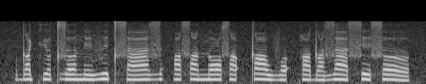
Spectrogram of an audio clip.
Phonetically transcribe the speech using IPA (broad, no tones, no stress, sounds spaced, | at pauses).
dˤ ɪ kʲ ɔ t z ʌ n e v ɪ t s a z | ə sˤ e n ɔ sˤ e ʔ tˤ a w v ɔ ʔ q ɪ dˤ e z a s ɪ s ʌ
